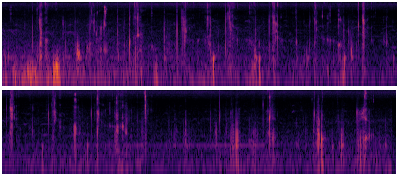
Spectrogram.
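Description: Close-miked chewing of a soft malai sandwich, a chhena milk sweet with a creamy filling: wet mouth smacks and irregular sharp clicks, several a second.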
